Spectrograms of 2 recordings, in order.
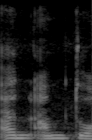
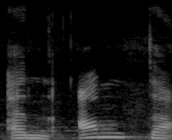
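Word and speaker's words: أَنْعَمْتَ: Biasa kan kebanyakan orang membacanya an'amtu alaihim, padahal aslinya tuh an'amta alaihim. Sering dalam keliruan pembacaan gitu.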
